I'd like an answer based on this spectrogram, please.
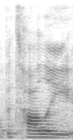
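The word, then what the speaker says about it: Bataille: Batali.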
